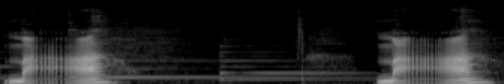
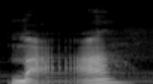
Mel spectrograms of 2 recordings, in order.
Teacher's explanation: Ma slightly down and then way up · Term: third tone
